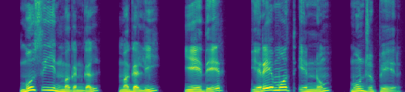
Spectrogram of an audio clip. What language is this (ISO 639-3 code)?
tam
